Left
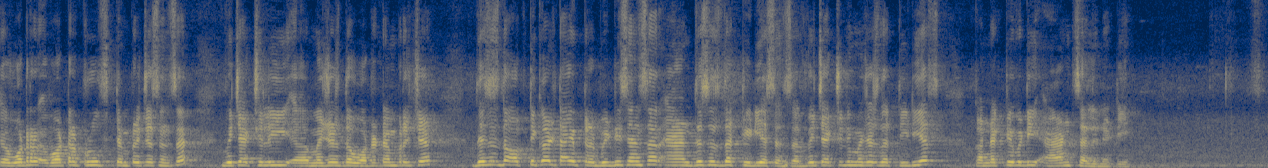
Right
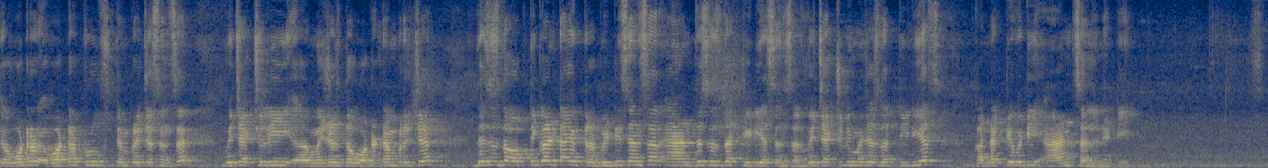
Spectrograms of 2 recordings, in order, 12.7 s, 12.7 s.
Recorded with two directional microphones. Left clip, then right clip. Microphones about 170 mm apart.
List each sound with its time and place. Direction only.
0.0 s speech: 45° left (ahead or behind)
